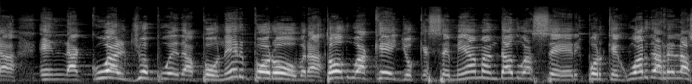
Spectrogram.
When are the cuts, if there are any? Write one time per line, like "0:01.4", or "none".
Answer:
0:03.2
0:05.7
